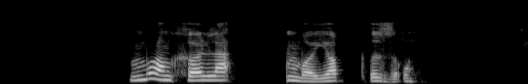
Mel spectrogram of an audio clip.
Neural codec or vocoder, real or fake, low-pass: codec, 16 kHz, 4.8 kbps, FACodec; fake; 7.2 kHz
